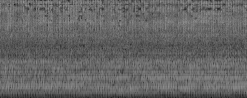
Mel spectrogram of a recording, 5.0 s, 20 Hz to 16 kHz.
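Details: Old Homelite chainsaw, owner guesses 1960s or 70s, just reassembled and started with choke off: steady, fast two-stroke buzz with an even pulse of about four beats a second, a little rough; runs fine though owner says tuning could improve it.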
